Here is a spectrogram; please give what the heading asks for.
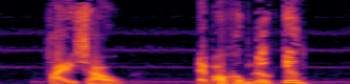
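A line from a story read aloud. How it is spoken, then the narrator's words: Angry. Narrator (Vietnamese): Thiên Môn đạo nhân tức giận nói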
